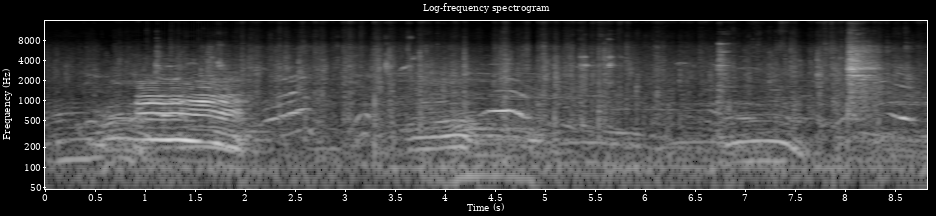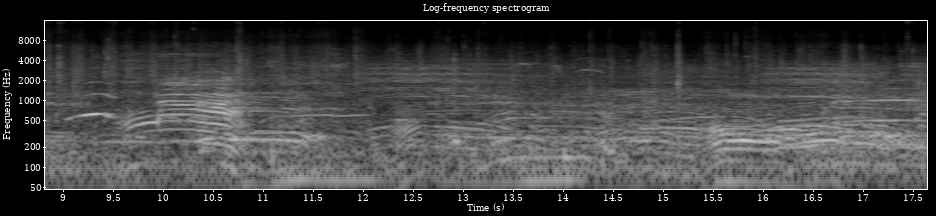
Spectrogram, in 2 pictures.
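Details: Twenty bulls at a livestock auction at Leilão Aprazível auction house, Monte Aprazível, São Paulo, on 30 January 2021, mooing in overlapping, drawn-out low calls that repeat throughout, with a noisy crowd and murmured background sounds.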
